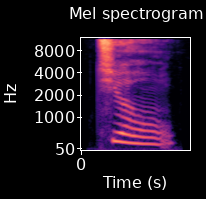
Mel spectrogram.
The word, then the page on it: 救: jiù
